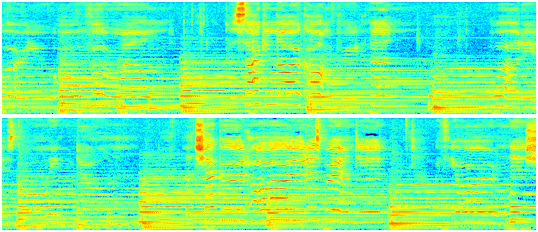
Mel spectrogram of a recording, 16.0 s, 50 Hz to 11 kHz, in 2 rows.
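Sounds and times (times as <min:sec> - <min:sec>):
piano chords: 0:00.0 - 0:16.0
woman singing a ballad: 0:00.0 - 0:16.0.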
